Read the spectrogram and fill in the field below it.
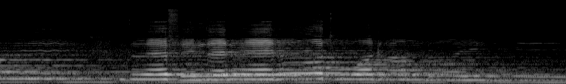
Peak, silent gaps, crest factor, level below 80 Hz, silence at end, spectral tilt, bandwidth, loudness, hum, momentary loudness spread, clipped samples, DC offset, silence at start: -14 dBFS; none; 18 dB; -62 dBFS; 0 s; -6.5 dB/octave; 14 kHz; -30 LUFS; none; 15 LU; under 0.1%; under 0.1%; 0 s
